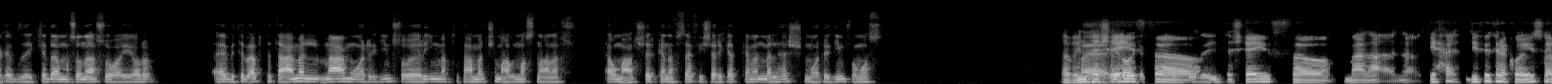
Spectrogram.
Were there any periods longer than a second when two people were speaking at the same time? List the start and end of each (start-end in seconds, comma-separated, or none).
10.8-12.3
